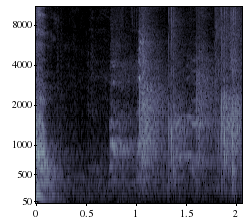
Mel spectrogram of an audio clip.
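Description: Studio audience beginning to applaud: scattered claps start about a second in and build toward full applause, after a man's brief "wow" at the start.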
